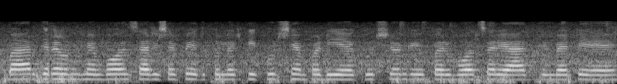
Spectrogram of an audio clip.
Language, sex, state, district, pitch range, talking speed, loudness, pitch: Hindi, female, Rajasthan, Bikaner, 230-240 Hz, 185 wpm, -15 LUFS, 235 Hz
